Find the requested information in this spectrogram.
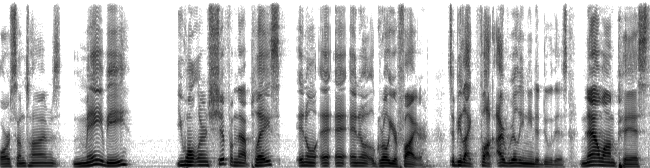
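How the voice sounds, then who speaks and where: A man with an American accent speaks fairly slowly in a medium pitch with lively intonation, on a very clean recording with a silent background. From Northern California (Fairfield, Solano County). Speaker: entrepreneur and breakdancer. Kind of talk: casual chat.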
